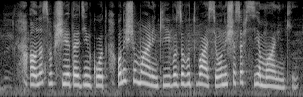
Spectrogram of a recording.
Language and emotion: Russian, positive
